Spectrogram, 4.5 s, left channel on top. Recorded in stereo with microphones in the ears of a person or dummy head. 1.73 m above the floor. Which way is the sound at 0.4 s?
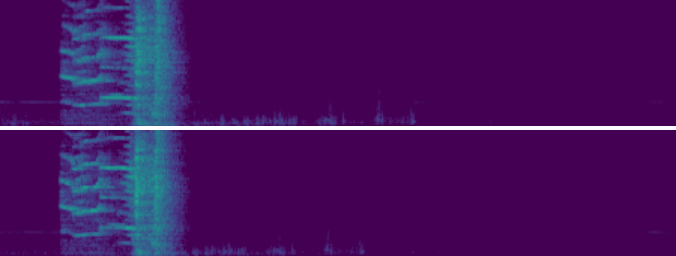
40° right (ahead or behind).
